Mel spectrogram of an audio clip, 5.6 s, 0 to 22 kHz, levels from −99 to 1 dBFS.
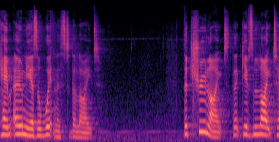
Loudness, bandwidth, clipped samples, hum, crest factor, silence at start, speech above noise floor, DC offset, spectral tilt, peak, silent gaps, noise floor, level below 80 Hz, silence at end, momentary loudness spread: -28 LUFS; 17.5 kHz; under 0.1%; none; 18 dB; 0 s; 34 dB; under 0.1%; -4 dB/octave; -10 dBFS; none; -62 dBFS; -68 dBFS; 0 s; 11 LU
